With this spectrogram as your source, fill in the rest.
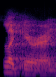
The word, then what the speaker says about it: Laguerre: Are you Laguerre? Yes, sir. How do you say your last name? Laguerre, you said it correctly.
